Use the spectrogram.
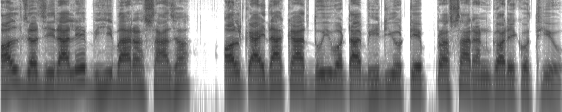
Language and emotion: Nepali, neutral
